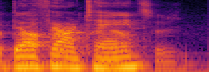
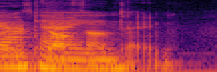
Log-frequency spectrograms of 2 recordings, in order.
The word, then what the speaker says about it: Bellefontaine: The correct way is Bellefontaine. – Yes, that's the correct way. Bellefontaine.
